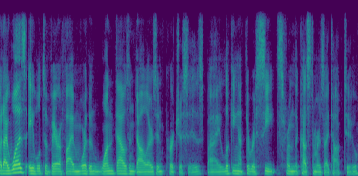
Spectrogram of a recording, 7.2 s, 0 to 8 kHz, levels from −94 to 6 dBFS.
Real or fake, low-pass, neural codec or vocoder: fake; 7.2 kHz; codec, 16 kHz, 4 kbps, FunCodec, trained on Chinese and English, 50 frames a second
